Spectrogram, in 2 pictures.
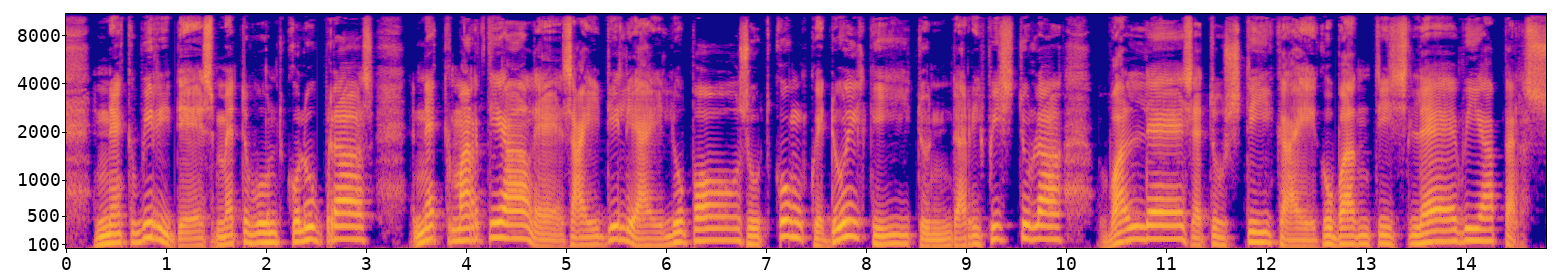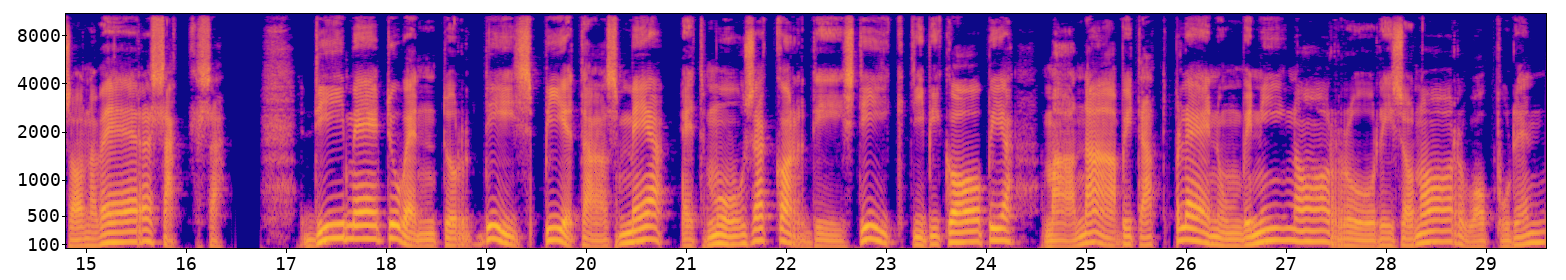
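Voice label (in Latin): Horatii carmina quae voce canora pronuntiat; Velox amoenum saepe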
